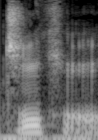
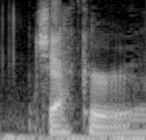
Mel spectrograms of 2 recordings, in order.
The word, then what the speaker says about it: Jakku: Finn and Rey leave Jakku. Okay. I don't think it's called Jukku, is it? Jakku or something.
